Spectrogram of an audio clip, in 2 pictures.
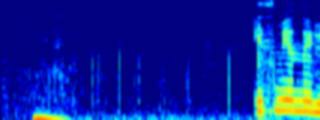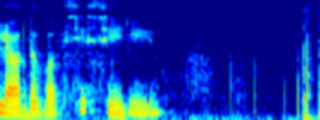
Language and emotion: Russian, neutral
